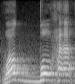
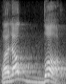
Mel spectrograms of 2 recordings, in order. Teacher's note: Huruf dhad bukan berada di hujung lidah.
